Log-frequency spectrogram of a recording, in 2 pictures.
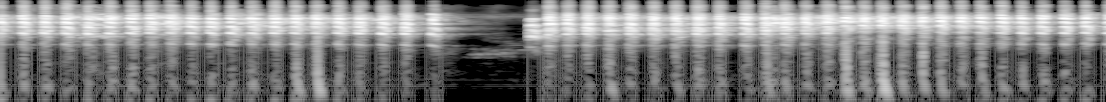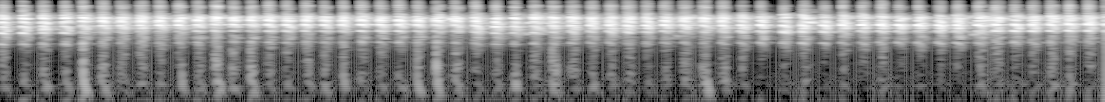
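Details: A Javan sunbird (Aethopyga mystacalis) sings a clear, fast, tightly packed song used as a tutor recording: a rapid, unbroken chatter of high, thin, clicking notes, several per second, pausing briefly once before racing on.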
